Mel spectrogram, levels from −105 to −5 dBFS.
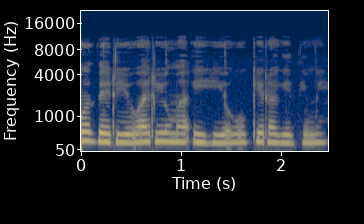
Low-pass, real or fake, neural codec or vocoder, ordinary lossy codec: none; real; none; none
